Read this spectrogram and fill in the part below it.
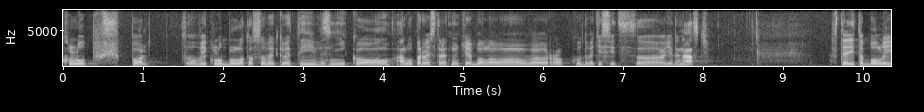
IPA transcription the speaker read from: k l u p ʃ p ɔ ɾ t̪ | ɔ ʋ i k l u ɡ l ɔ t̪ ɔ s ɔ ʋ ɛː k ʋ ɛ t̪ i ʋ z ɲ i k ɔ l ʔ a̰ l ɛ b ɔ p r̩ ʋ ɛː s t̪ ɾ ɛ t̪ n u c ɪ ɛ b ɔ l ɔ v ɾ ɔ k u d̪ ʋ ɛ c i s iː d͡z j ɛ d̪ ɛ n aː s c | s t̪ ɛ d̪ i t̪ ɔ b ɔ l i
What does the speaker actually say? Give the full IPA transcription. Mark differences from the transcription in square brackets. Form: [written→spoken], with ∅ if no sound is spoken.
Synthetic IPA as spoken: k l u p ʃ p ɔ ɾ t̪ | ɔ ʋ i k l u [ɡ→b] l ɔ t̪ ɔ s ɔ ʋ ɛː k ʋ ɛ t̪ i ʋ z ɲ i k ɔ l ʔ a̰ l ɛ b ɔ p r̩ ʋ ɛː s t̪ ɾ ɛ t̪ n u c ɪ ɛ b ɔ l ɔ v ɾ ɔ k u d̪ ʋ ɛ c i s iː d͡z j ɛ d̪ ɛ n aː s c | [s→f] t̪ ɛ d̪ i t̪ ɔ b ɔ l i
